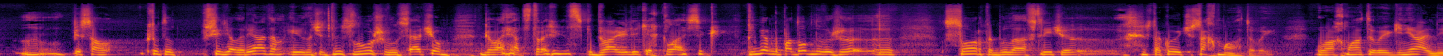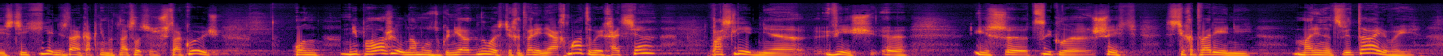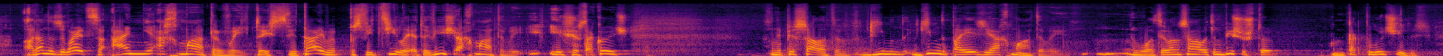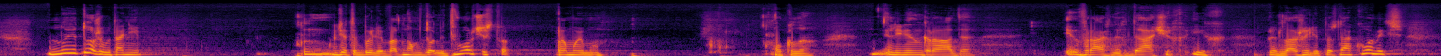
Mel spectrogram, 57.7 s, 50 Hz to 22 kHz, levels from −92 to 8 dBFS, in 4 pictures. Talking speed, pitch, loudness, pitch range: 110 wpm, 165 Hz, -16 LUFS, 140-195 Hz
